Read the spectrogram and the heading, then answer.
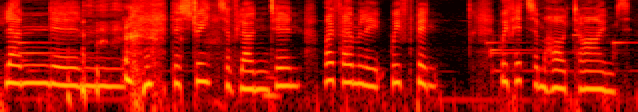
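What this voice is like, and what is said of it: Put-on London accent, rat character. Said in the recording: “What is this accent? ... London.”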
